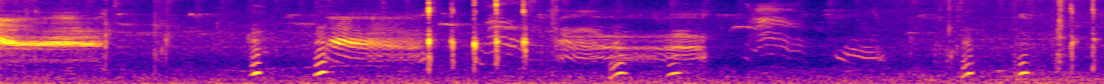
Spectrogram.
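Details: Stray cats living on the road, getting up and asking for food as someone arrives; several short arched meows overlap with sharp clicks and faint chirps above a steady low rumble.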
